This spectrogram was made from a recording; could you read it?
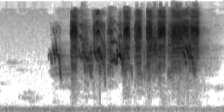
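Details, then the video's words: Happy budgerigar chattering in a fast run of raspy, buzzy high chirps lasting over a second, pulsing several times, with faint low hum behind. "Happy budgie chirping sound"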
